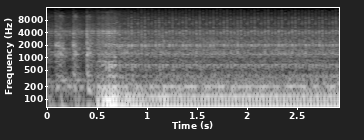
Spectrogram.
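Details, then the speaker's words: 2010 Maruti Swift, 102,000 km, after timing chain repair for late starting and P0340 cam sensor code: brief crank catches quickly, settles to smooth even idle; engine noise now reduced. "இன்ஜினோட நாய்ஸை கம்மியாகிடுச்சு. இப்போ திருப்பி of பண்ணி start பண்ணுறேன்."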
